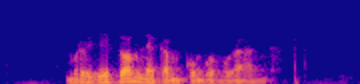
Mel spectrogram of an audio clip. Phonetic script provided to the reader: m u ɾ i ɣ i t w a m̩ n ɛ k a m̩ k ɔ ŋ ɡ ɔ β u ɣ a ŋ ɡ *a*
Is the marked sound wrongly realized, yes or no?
no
